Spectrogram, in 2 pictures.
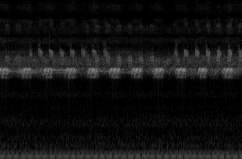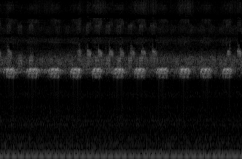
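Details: Crickets singing in the middle of autumn, an insect chorus under a streetlight: a steady high chirping pulsed about twice a second, with a faint layer of higher trills and a low hum beneath.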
